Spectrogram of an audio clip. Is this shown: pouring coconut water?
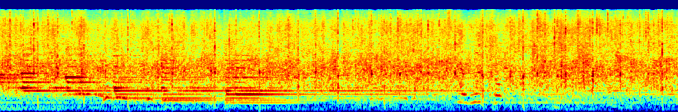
no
